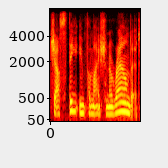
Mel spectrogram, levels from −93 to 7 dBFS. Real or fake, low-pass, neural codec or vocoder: fake; 7.2 kHz; vocoder, 22.05 kHz, 80 mel bands, Vocos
